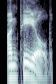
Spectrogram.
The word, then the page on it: unpeeled: American English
